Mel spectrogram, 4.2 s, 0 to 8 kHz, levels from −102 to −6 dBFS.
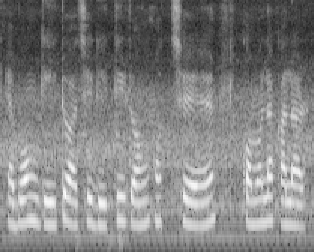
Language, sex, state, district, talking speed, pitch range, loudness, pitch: Bengali, female, Assam, Hailakandi, 130 wpm, 225-255 Hz, -17 LUFS, 240 Hz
